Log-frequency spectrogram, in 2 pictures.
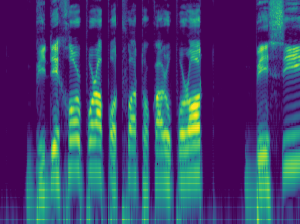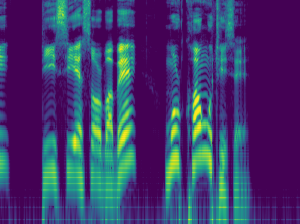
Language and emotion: Assamese, angry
